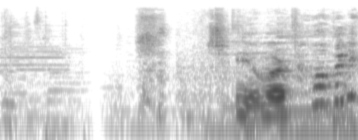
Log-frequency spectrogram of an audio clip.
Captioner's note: sniffles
